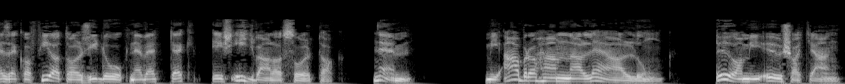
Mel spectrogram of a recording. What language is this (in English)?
Hungarian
